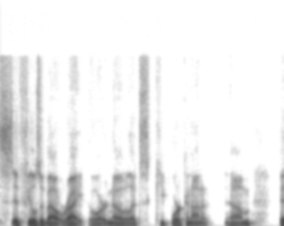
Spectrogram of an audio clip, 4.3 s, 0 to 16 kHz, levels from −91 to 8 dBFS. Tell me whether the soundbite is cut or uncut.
uncut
